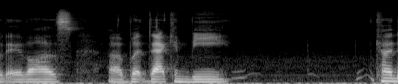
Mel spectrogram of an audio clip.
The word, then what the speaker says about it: Eihwaz: It's frequently referred to as the EI sound, which is either the long I of like the word ice or the long A of the word gate. It just depends, because if you look at it phonetically, a, gate, Aett. So, or it could be ice.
